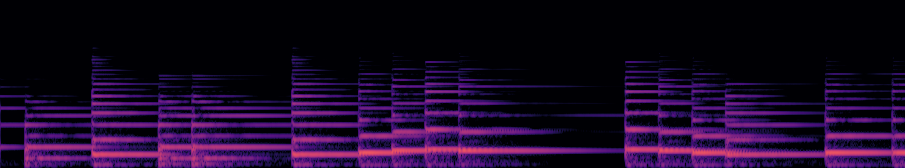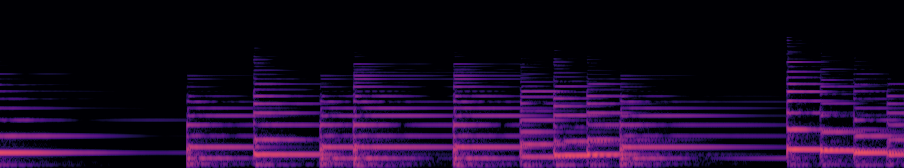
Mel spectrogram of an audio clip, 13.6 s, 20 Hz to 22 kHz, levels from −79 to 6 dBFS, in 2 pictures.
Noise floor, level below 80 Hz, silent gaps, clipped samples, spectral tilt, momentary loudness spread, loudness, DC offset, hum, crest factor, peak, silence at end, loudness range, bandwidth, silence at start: -60 dBFS; -66 dBFS; none; under 0.1%; -7 dB/octave; 13 LU; -34 LUFS; under 0.1%; none; 14 dB; -20 dBFS; 0 s; 3 LU; 8.6 kHz; 0 s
